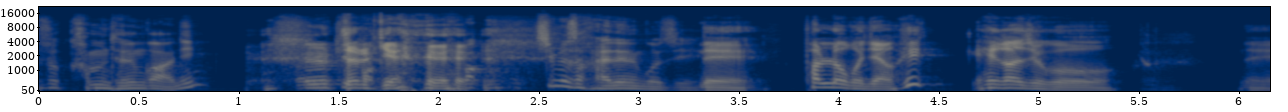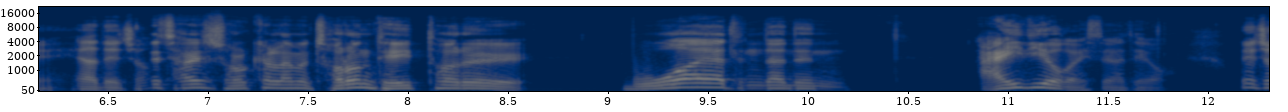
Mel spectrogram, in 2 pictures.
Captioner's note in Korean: 웃음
